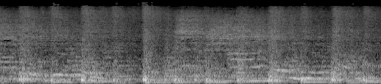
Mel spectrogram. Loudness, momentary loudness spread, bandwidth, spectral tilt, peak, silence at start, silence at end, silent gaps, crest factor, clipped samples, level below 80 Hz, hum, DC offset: -20 LUFS; 2 LU; 19.5 kHz; -4.5 dB/octave; -2 dBFS; 0 s; 0 s; none; 18 dB; under 0.1%; -42 dBFS; none; under 0.1%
